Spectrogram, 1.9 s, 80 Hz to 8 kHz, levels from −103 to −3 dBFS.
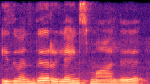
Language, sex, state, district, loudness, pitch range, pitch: Tamil, female, Tamil Nadu, Kanyakumari, -13 LUFS, 170-195 Hz, 185 Hz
